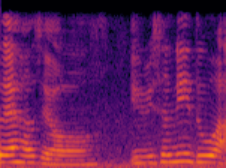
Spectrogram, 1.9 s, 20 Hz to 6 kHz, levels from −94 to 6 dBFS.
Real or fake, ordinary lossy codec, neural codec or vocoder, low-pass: real; none; none; 5.4 kHz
